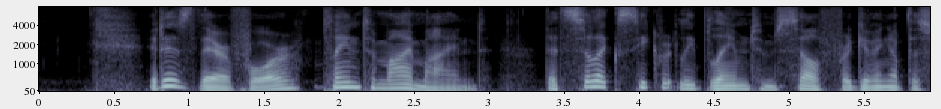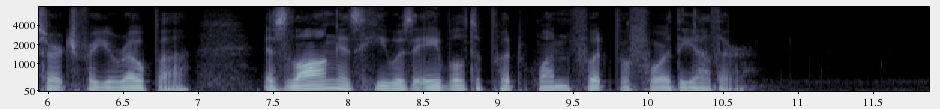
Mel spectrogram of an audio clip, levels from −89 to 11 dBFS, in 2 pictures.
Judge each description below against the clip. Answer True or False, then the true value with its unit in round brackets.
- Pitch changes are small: False (5.4 semitones)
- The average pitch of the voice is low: True (105 Hz)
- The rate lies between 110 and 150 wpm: False (160 wpm)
